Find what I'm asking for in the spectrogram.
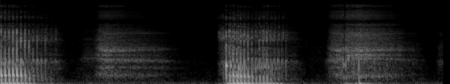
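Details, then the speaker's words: Voluntary imitation snoring: the person snores deliberately with the mouth slightly open, a self-test before trying mouth closure, nasal widening and jaw advancement. "첫 번째 입을 조금 벌리고 의도적으로 코를 골아"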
